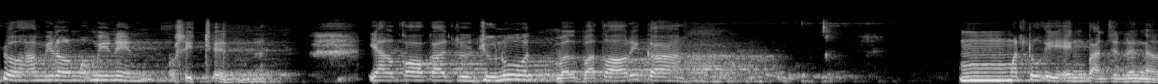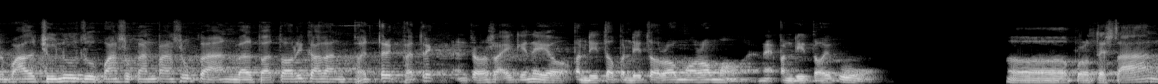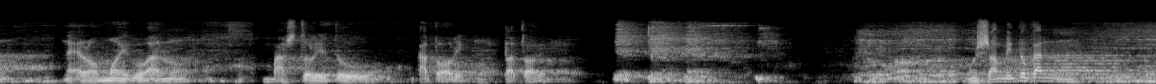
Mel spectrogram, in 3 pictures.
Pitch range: 105-165 Hz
